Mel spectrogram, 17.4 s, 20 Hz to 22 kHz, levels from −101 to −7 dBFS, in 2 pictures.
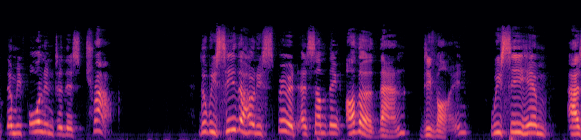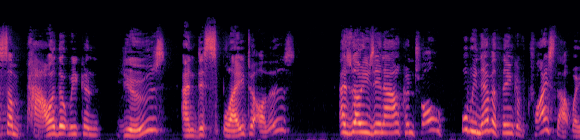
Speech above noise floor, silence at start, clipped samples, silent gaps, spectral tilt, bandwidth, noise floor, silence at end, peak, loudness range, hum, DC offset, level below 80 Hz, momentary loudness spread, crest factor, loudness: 42 dB; 0.1 s; under 0.1%; none; -3 dB/octave; 11 kHz; -78 dBFS; 0 s; -16 dBFS; 3 LU; none; under 0.1%; -72 dBFS; 12 LU; 22 dB; -36 LUFS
